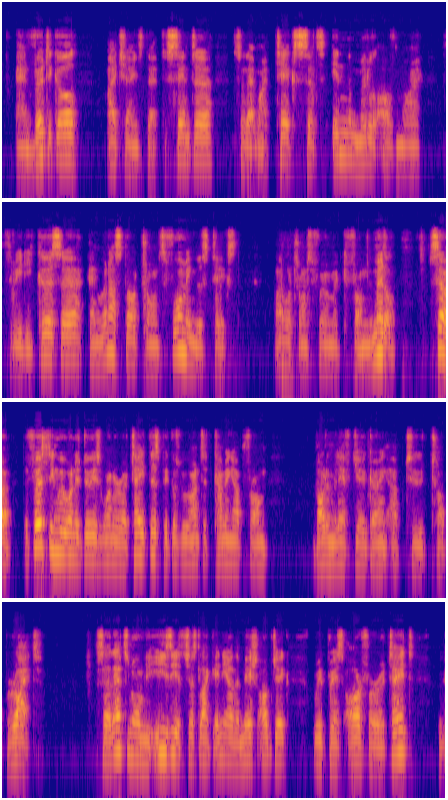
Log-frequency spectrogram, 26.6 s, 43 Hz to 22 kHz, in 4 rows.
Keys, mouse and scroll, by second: 0.2-2.6 drag, 4.5-5.5 middle drag, 5.7-6.7 scroll up 3, 6.7-9.9 middle drag, 10.7 KP_0, 12.7 scroll up 1, 14.1 scroll down 1.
